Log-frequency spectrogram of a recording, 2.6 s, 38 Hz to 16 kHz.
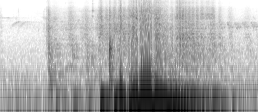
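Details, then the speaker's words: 1970 VW Type 2 Baywindow, 1641cc air-cooled engine, unstarted for about 6 months: a few slow cranks, then a short rough burst that fades, firing only on starting spray; suspected lack of fuel or fuel congealed in the tank. "yeah okay yeah definitely sounds like easy start only yep"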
